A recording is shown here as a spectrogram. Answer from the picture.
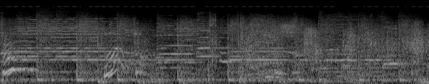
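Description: Music from a 1990s TV promo played off an old VHS tape, with crashing and whacking sound effects over it.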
